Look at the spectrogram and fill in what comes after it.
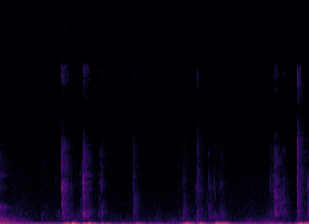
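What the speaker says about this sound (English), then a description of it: "Let's start typing something there." Keys clatter on a computer keyboard in short irregular bursts of typing with pauses between, quiet and close, no voices.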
